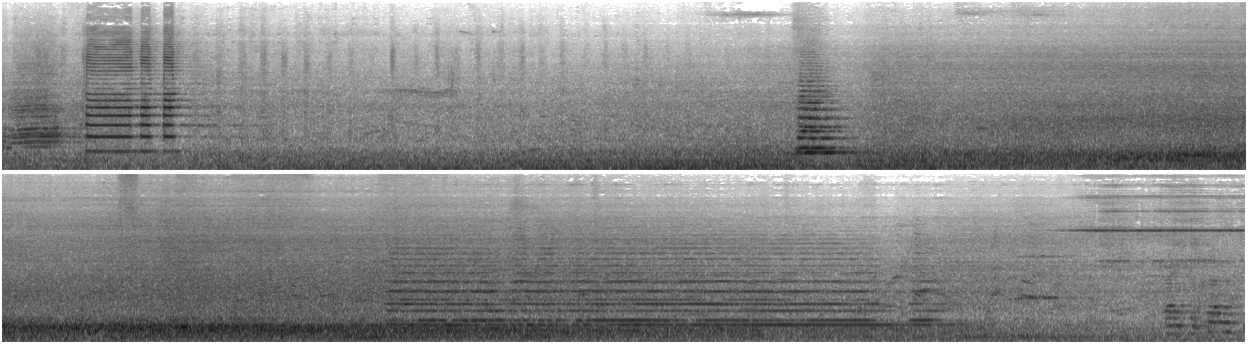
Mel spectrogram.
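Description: Short train horn toots about a second in and again around ten seconds, then a heritage CPH rail motor running past close by, its rumble building, and a long steady squeal from its wheels and brakes as it pulls up at the platform.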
